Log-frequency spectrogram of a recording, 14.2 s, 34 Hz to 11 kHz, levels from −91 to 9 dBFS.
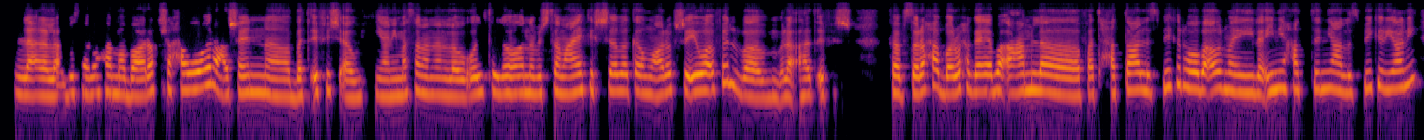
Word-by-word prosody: لأ، 235 - -4
لأ، 220 -1 +2
لأ 215 0 +1
بصراحة 240 +1 -3
ما 230 - -1
باعرفش 230 +7 +1
أحوّر 280 +4 +4
عشان 245 +3 +2 0.3
باتقفش 235 +5 -2
أوي. 200 +1 -3
يعني 215 -1 -4
مثلًا 240 +3 -3
أنا 225 -1 -5
لو 210 - +1
قُلت 240 +3 -1
اللي 240 -1 +1
هو 240 +1 +2
أنا 245 -1 -1
مش 240 - -2
سامعاك 255 +2 -1
الشبكة 265 -1 -1
وما 235 -2 -5
أعرفش 260 +5 -2
إيه 245 +1 +6
وأقفل، 275 +6 +2
بام 200 -2 0
لأ 210 - 0
هاتقفش. 230 - -6 0.3
فبصراحة 245 +4 +2
باروح 255 +2 +2
جايّة 255 -1 +3
بقى 265 -2 +2
عاملة 250 -4 +2
فتح 230 +1 -5
حاطّاه 240 +3 -2
على 275 -1 +2
الspeaker 305 +7 -5
وهو 290 -2 +4
بقى 265 -2 +3
أول 285 +1 0
ما 270 -2 0
يلاقيني 250 +4 0
حطّني 280 +1 -4
على 260 -3 -1
الspeaker 295 +6 -7
يعني، 295 +5 -1
250 Hz, 195 wpm, -23 LUFS, 230-270 Hz, 0.3 s, إيه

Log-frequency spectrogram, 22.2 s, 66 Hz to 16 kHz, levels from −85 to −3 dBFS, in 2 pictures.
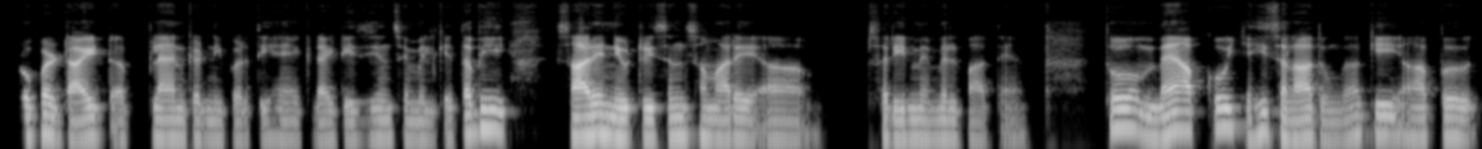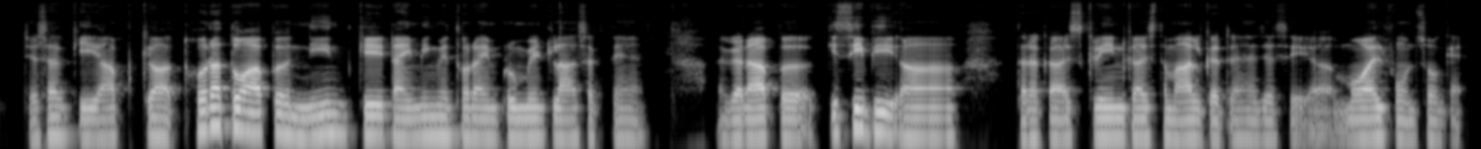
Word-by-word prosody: Proper 110 +2 +2
diet 100 +3 +5 0.3
plan 100 -1 +1
करनी 95 0 -6
पड़ती - - -8
है 95 -1 -8
एक 90 - -15
डायटीशियन 90 +2 -5
से 95 -1 -9
मिल 90 0 -7
के। 100 - -6
तभी 135 +3 +1 0.5
सारे 110 +3 +8
न्यूट्रिशंस 100 0 0
हमारे 100 0 0
अ, 95 -1 -5 0.5
शरीर 95 0 -2
में 95 -1 -3
मिल 95 0 -4
पाते - - -9
हैं। - - -16 0.6
तो 145 0 +2
मैं 110 +2 +4
आपको 135 +2 +3
यही 130 -5 -4
सलाह 100 -5 +3
दूँगा 95 +2 -7
कि 115 -1 0
आप 100 0 -4 0.5
जैसा 95 +3 -3
कि 100 0 -1
आपका 105 +1 -1 0.2
थोड़ा 155 +4 +7
तो 145 - +8
आप 125 -2 +6 0.2
नींद 115 +3 -2
के 115 0 +5
टाइमिंग 100 +1 +1
में 105 -1 -2
थोड़ा 105 0 0
इम्प्रूवमेंट 100 0 -2
ला 95 0 +1
सकते 95 - -9
हैं। 95 0 -10 0.6
अगर 95 +1 0
आप 100 +1 +6 0.4
किसी 120 +5 +3
भी 125 -3 +3
अ, 105 -1 0 0.5
तरह 95 0 -1
का 95 -1 +1
स्क्रीन 100 0 0
का 100 0 -1
इस्तेमाल 95 -1 +1
करते 95 0 -3
हैं, 95 0 -8
जैसे 95 -2 -8
अ, - - -7
मोबाइल 100 +1 +2
फ़ोन्स 95 -2 -8
हो 95 - -6
गए। 90 - -12
100 Hz, 165 wpm, -25 LUFS, 95-110 Hz, 0.6 s, सारे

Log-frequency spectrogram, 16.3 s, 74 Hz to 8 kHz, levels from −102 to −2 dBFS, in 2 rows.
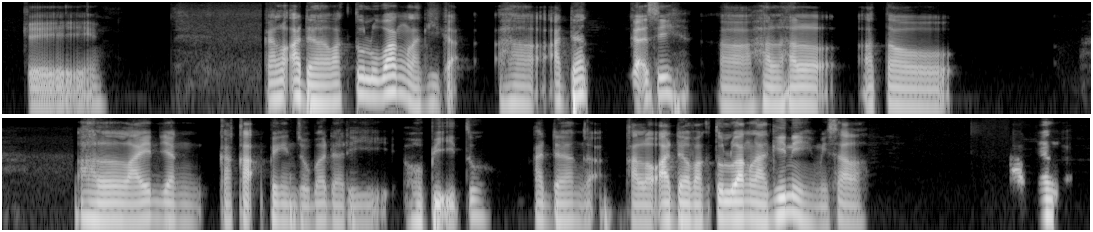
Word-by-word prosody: Oke. 115 - -5 1.2
Kalau 140 +2 +2
ada 130 -5 +5
waktu 135 +6 -1
luang 175 +3 +6
lagi 120 -3 -3
Kak, 115 - -6 0.3
eee, 120 0 -3 0.2
ada 140 +5 +4 0.4
gak 140 - +3
sih, 170 -4 -1
eee, 110 -7 -7
hal-hal 115 0 +1 0.2
atau 105 -2 -3 1.7
hal 120 -1 +3 0.2
lain 115 +2 +2
yang 115 -2 -2 0.3
Kakak 110 - -1
pengen 110 -1 -1
coba 105 +2 -5
dari 105 -1 -8 0.2
hobi 110 -1 0
itu? 130 +3 -7 0.4
Ada 110 -1 -2
gak? 115 - -11 0.2
Kalau 110 -1 0
ada 115 0 +5
waktu 110 +2 0
luang 120 0 +8
lagi 115 +5 +5
nih, 130 -8 +2
misal. 105 +1 -4 1.1
Ada - - -6 0.2
gak? 315 - -23
115 Hz, 125 wpm, -24 LUFS, 110-125 Hz, 1.7 s, luang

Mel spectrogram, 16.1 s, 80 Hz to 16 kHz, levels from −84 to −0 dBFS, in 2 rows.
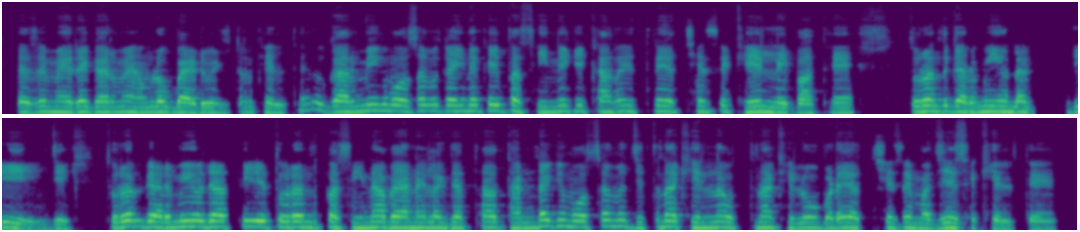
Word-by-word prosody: जैसे 160 +2 0
मेरे 165 0 +2
घर 160 0 +1
में 165 +1 -1
हम 155 +1 -2
लोग 165 -1 +2
बैडमिंटन 150 0 0
खेलते 135 +3 -5
हैं, 210 - -10
तो 215 - -2
गर्मी 170 +3 +1
के 200 - -2
मौसम 190 0 0
में 195 - -3
कहीं 185 0 +1
न 190 0 0
कहीं 195 +1 -1
पसीने 175 0 -1
के 185 0 -4
कारण 170 +2 -3
इतने 180 +1 -4
अच्छे 170 +1 -4
से 175 +2 -5
खेल 165 0 +2
नहीं 150 -1 +1
पाते 140 +2 -3
हैं, 150 0 -3 0.4
तुरंत 180 +1 +3
गर्मी 170 +1 +3
अ, 170 - +4
लग 165 0 +1 0.3
जी, 175 +3 0 0.3
जी। 135 0 -4 0.3
तुरंत 195 +3 +2
गर्मी 185 +1 +4
हो 195 -1 +4
जाती 190 +1 +3
है, 190 - +6
तुरंत 185 -2 +2
पसीना 170 +1 +2
बहने 170 -1 +4
लग 170 -1 +1
जाता 170 +1 -1
है 175 - +3
और 175 - -12
ठंडा 165 +5 +2
के 210 +1 -3
मौसम 195 +1 0
में 205 - -1
जितना 170 +3 0
खेलना 170 0 +1
है 175 - +2
उतना 170 +1 -2
खेलो, 165 0 -2
बड़े 160 +1 +1
अच्छे 165 +1 -3
से 170 +2 -1
मज़े 155 +1 +1
से 155 -1 -5
खेलते 130 -2 -5
हैं। 125 - -10
170 Hz, 225 wpm, -24 LUFS, 160-180 Hz, 0.4 s, है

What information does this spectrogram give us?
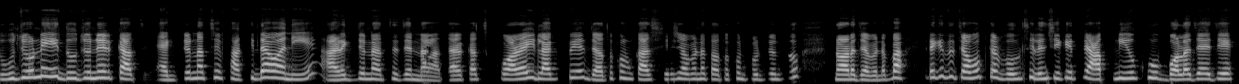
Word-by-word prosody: দুজনেই 320 +10 +2
দুজনের 290 +2 +4
কাজ। 240 -2 +6 0.3
একজন 210 +8 -3
আছে 290 +3 -6
ফাঁকি 235 +3 -2
দেওয়া 315 -2 +7
নিয়ে 230 +3 -2 0.2
আরেকজন 220 +5 +1
আছে 235 +3 -9
যে 235 - +1
না - - +3 0.2
তার 210 +1 +1
কাজ 235 0 -3 0.2
করাই 245 +4 +5
লাগবে। 245 +5 0 0.2
যতক্ষণ 270 +7 -3
কাজ 225 0 +3
শেষ 240 0 -11
হবে 250 0 -4
না - - -4
ততক্ষণ 235 +3 -6
পর্যন্ত 230 +1 -9 0.5
নড়া 230 0 +6
যাবে 205 -1 +1
না। 215 - -4
বাহ! 300 - +6 0.2
এটা 315 0 +1
কিন্তু 360 -1 -4
চমৎকার 320 +3 +2
বলছিলেন 260 +2 -2
সেক্ষেত্রে 285 +1 -2
আপনিও 275 +4 -2
খুব 295 -2 -1
বলা 230 +1 +5
যায় 250 -1 +2
যে, 255 - +3
255 Hz, 180 wpm, -23 LUFS, 230-290 Hz, 0.5 s, দেওয়া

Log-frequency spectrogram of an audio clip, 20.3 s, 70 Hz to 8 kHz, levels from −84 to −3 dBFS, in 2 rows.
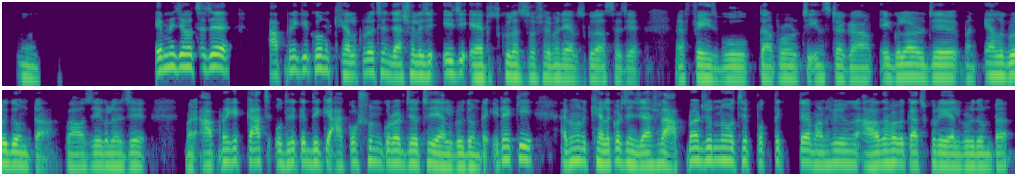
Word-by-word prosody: হুম। 115 -4 -5 1.2
এমনি 200 +4 +3
যে 210 - +7
হচ্ছে 200 0 -4
যে, 210 - +8 0.6
আপনি 175 +4 -6
কি - - +2
কোন 195 - +3
খেয়াল 135 -3 0
করেছেন 155 -1 -1
যে, - - +5
আসলে 130 +1 0 0.3
এই 145 - +4
যে - - +1
অ্যাপস 115 -2 +1
গুলো 130 -2 +1
আছে 115 - -3
সোশ্যাল 115 0 -3
মিডিয়া 110 -1 +1
অ্যাপস 100 0 -6
গুলো 110 - 0
আছে 105 - -5
যে, 100 - -3 0.5
আ - - -1
Facebook, 105 -2 +1
তারপর 110 0 -1
হচ্ছে 105 - -5
Instagram 105 -2 -2 0.2
এগুলার 120 +1 +2
যে, 120 - +3 0.3
মানে 110 -2 -8
অ্যালগরিথম 125 -1 +3
টা 100 - -1 0.2
বা 110 - -3 0.3
এগুলো 115 0 0
যে, 115 - +2 0.5
মানে 110 -2 -3
আপনাকে 140 +5 0
কাচ 145 0 +4
ওদেরকে 135 +1 0
দিকে 140 -3 +2
আকর্ষণ 140 +4 -3
করার 135 -1 +4
যে - - +2
হচ্ছে, 130 +1 -2
অ্যালগরিথম 110 0 +1
টা। - - -1
এটা 165 - +2
কি 175 - +5 0.3
আপনি 125 - -1
কখনো 150 -2 0
খেয়াল 130 -3 +5
করেছেন 135 -4 +2
যে, - - +5
আসলে 125 +2 +2
আপনার 155 +6 +1
জন্য 155 -1 +1
হচ্ছে 150 +1 -1
প্রত্যেকটা 140 0 -2
মানুষের 120 +3 -1
জন্য 130 -1 -2
আলাদাভাবে 130 +3 +3
কাজ 120 0 +3
করে, 120 - -1
এই - - +4
অ্যালগরিথম 110 0 +1
টা? - - +1
120 Hz, 200 wpm, -25 LUFS, 110-140 Hz, 1.2 s, যে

